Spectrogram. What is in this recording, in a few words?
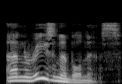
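"unreasonableness", British English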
